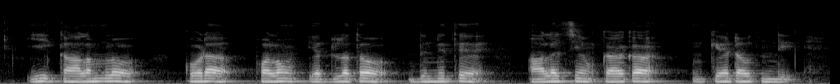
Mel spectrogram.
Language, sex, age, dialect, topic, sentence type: Telugu, male, 18-24, Utterandhra, agriculture, statement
